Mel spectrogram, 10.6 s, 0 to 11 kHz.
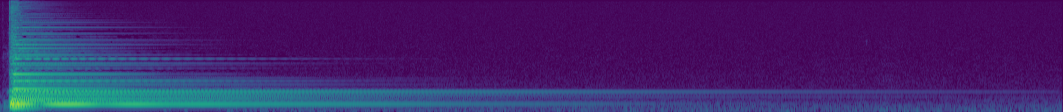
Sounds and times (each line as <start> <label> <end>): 0.0 Chords strummed with a metal pick 8.7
